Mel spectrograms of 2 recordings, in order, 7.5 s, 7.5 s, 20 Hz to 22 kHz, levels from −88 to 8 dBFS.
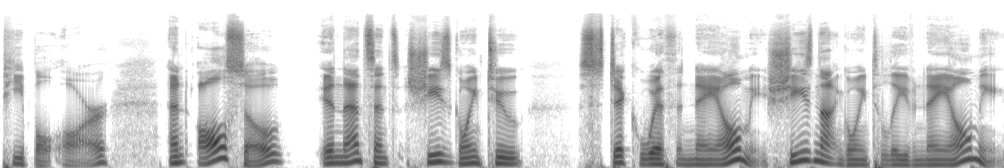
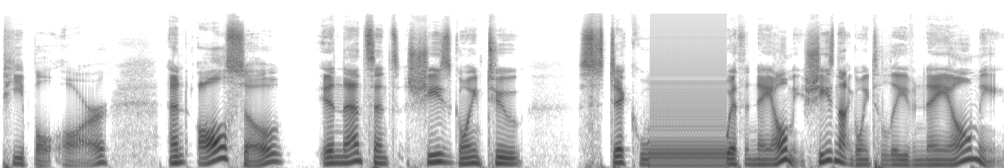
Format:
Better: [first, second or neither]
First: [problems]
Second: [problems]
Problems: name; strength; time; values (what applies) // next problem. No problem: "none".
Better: first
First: none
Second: audio freezing; at 5 s for 0.5 s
